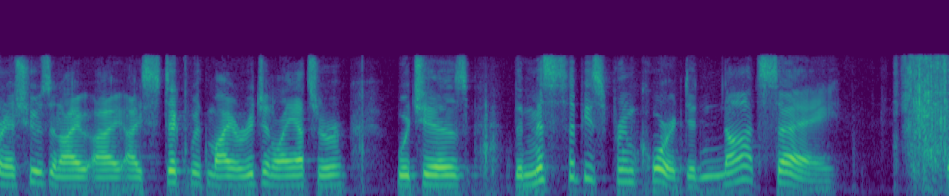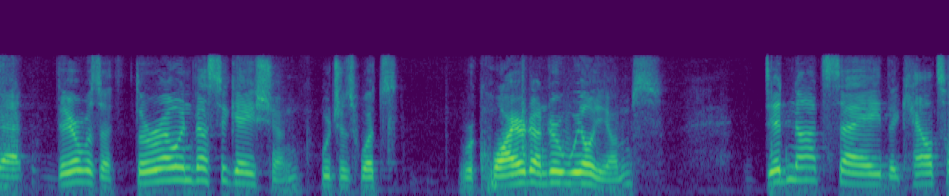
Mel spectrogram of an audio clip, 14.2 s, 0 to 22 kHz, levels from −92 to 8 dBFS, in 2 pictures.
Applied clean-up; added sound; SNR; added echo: neural mask model RNNoise.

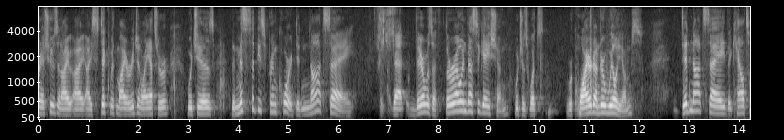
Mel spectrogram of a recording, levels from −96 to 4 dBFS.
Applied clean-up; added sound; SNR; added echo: neural mask model Resemble Enhance denoiser.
